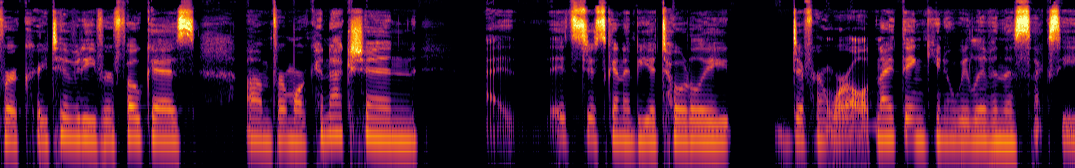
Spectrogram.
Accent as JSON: {"language": "English", "region": "Missouri", "country": "United States", "tie": "born or raised there", "said": "I grew up in Missouri"}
